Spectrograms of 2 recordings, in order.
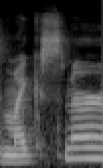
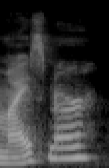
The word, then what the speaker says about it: Meixner: It's spelled with an X, the M-E-I-X, but I think it's Meixner instead of Meisner. I always say it wrong.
